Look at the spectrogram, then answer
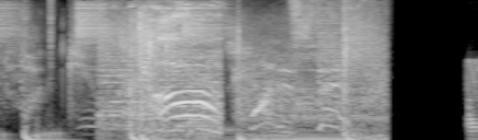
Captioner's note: Angle Dust Moan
